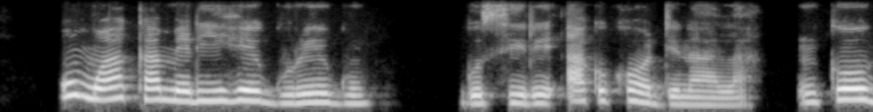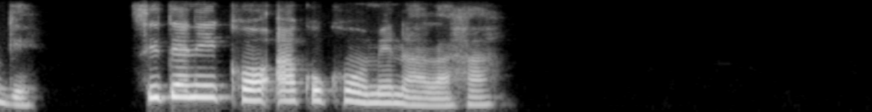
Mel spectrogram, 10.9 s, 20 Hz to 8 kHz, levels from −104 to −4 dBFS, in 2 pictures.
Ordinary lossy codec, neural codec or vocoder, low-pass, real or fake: Opus, 24 kbps; none; 7.2 kHz; real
